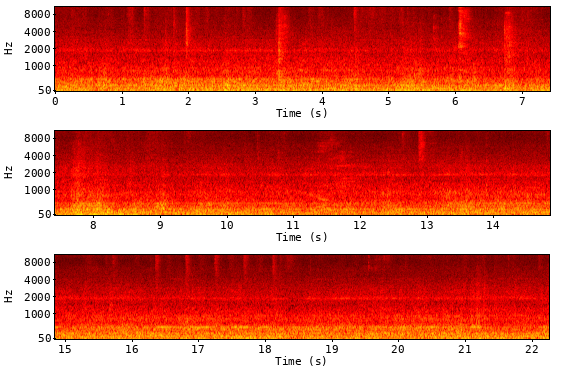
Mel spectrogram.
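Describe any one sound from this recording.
An electric multiple-unit train rumbles along at speed, heard from inside the carriage.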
